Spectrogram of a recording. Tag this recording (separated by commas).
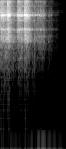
Tambourine, Music, Musical instrument, Percussion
